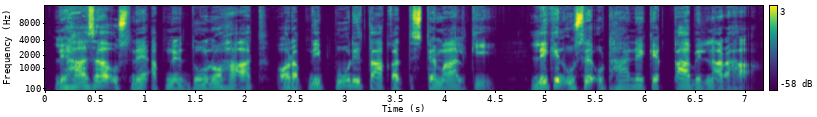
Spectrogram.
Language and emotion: Urdu, neutral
